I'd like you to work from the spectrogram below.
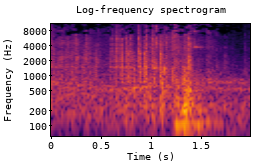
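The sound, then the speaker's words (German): A door bolt slides shut with a dry, rattling metallic scrape that builds over about a second and ends in a dull knock, heard alone with no voices. Set on the Greek island of Kors, about 400 years BC, with a storm outside. “leg den Riegel vor.”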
